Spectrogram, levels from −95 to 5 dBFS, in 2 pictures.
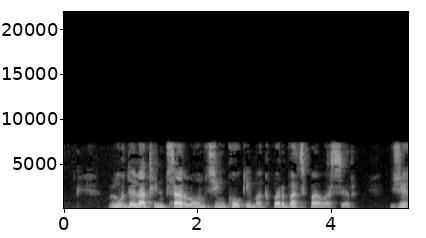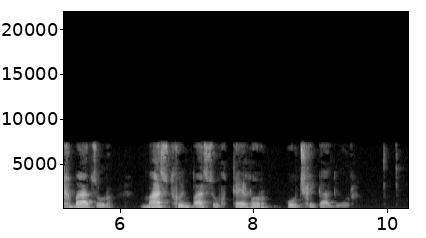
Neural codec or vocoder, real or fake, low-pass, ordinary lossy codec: none; real; 7.2 kHz; AAC, 48 kbps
